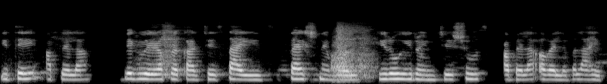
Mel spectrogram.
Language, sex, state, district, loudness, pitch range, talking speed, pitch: Marathi, female, Maharashtra, Dhule, -15 LUFS, 225-245 Hz, 130 wpm, 230 Hz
